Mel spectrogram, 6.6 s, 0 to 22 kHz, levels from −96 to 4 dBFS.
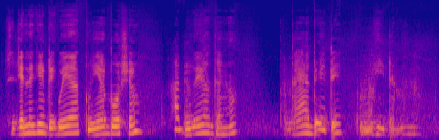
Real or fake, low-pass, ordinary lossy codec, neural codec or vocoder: fake; none; none; codec, 44.1 kHz, 1.7 kbps, Pupu-Codec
